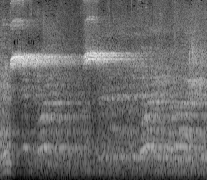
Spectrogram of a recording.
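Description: A shrill, steady high signal sounds twice to stop the bout, first for most of a second and then briefly about a second and a half in. Voices talk across the hall around it.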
